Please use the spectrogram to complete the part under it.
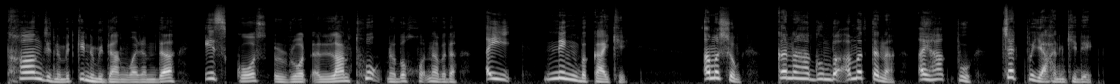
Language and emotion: Manipuri, angry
